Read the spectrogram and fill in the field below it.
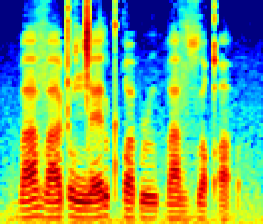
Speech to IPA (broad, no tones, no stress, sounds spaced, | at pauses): b a v a ʈ o ŋ͡ǀ ɛ ɾ u ʈ qʷ e p ɹ ɯ b a v sʷ ʌ qʼ ʌ ʔ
